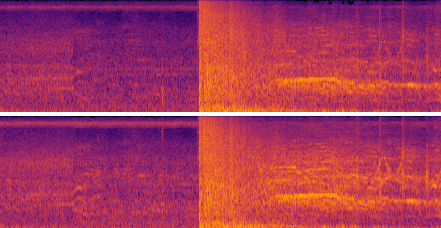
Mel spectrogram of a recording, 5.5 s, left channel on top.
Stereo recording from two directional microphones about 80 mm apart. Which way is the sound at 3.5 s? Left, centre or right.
Right.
